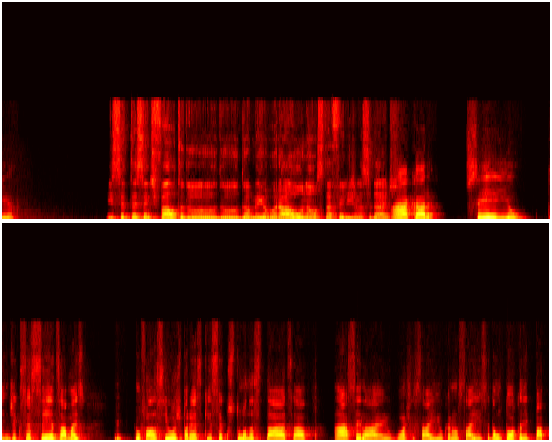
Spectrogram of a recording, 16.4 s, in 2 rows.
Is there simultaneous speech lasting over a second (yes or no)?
no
